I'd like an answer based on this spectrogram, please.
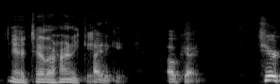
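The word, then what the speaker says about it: Heinicke: Heineke.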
